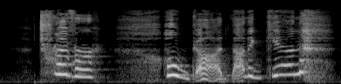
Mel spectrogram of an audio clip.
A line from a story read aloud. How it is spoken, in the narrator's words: Gene screamed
